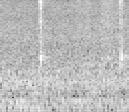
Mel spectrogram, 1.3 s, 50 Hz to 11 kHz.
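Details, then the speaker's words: Dell E6230 laptop just powered on, internal hard drive clicking; two sharp isolated clicks about 0.8 seconds apart over a quiet hum, heads knocking, hard drive bad and not working. "yeah that doesn't sound very good so I'm sure it'll complain about it here in a second"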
